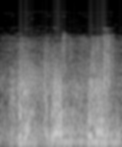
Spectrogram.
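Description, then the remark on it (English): Low, guttural video game monster growls in three rough bursts, fairly loud, with a snarling animal-like rasp and no talking, coming from a specific direction. “These monster growls that you just heard aren't just thrown into the background noise.”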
